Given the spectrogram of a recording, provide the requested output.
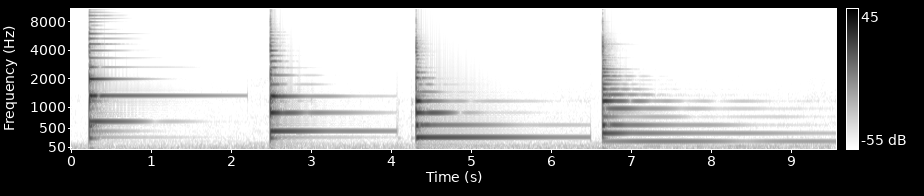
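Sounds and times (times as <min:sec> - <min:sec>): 
violin plucked: 0:00.2 - 0:09.5.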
